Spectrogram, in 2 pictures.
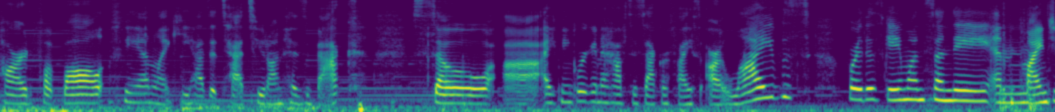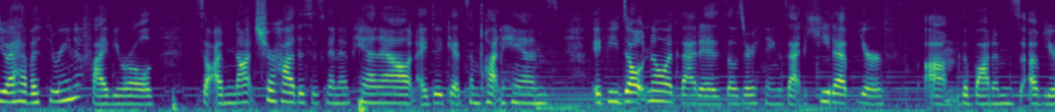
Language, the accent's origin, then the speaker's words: English; Las Vegas, Nevada, United States; we're from Las Vegas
